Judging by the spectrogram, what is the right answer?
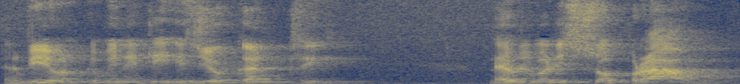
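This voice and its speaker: A man giving a religious lecture as a spiritual teacher, explaining slowly and patiently, often repeating words as he goes. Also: fairly high pitch, fairly bright tone, roomy sound, low-quality recording.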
